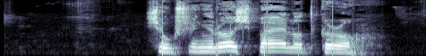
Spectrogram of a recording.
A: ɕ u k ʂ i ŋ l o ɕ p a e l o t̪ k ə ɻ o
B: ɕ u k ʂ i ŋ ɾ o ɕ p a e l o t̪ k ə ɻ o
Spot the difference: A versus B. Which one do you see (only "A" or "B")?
B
